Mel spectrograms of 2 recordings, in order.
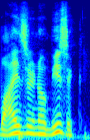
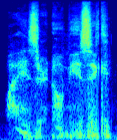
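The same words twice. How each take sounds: First: Said in the usual way. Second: Soft, voiceless whisper. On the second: Real, not acted. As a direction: whisper the question under your breath. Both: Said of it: "why am I whispering?".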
